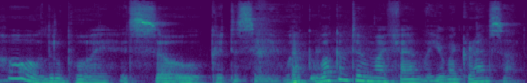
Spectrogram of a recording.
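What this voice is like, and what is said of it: Gentle, smiling, flowing voice for children. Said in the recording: “a voice we use when we're talking to children ... there's a lot of fluidity in that ... That's a good radio voice ... A morning radio ... you can hear that you're smiling. You can hear your smile ... There's a gentleness to it ... A bit delicate ... it flows like water, up and down ... it's got lots more motion”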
